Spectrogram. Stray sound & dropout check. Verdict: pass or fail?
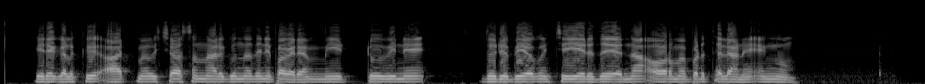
fail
